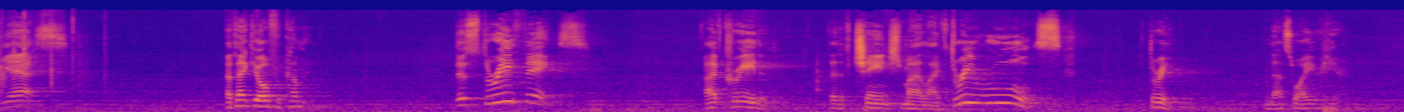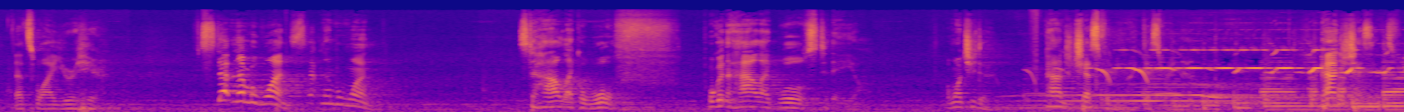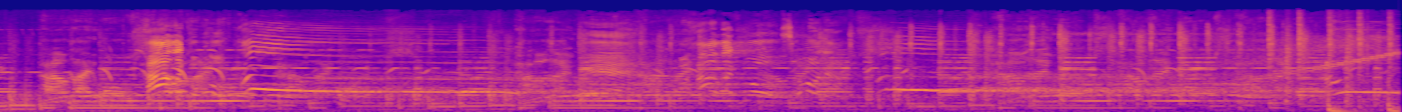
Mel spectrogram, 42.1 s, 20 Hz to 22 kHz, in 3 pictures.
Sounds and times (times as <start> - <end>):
Speech: 2.3 - 3.2, 4.6 - 6.0, 7.1 - 10.7, 12.7 - 13.6, 14.2 - 15.2, 16.1 - 18.0, 19.3 - 22.8, 23.5 - 25.7.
